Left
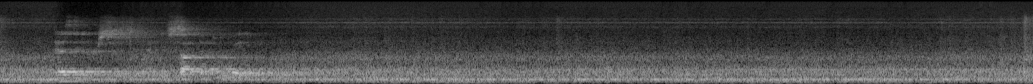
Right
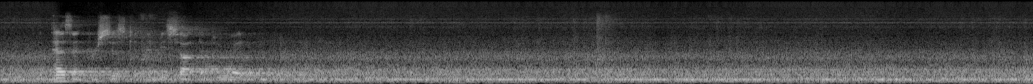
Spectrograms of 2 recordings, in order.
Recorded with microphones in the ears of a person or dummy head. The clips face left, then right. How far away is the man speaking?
About 2 m.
